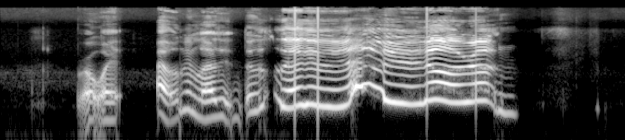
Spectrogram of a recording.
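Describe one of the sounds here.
A child cries out in a drawn-out, wailing voice close to a microphone.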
